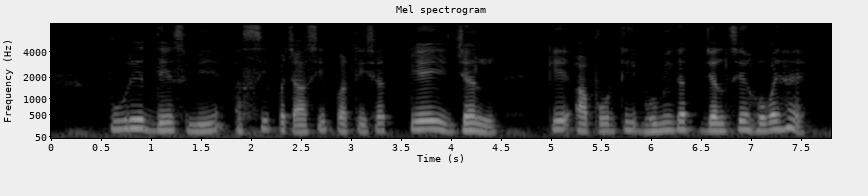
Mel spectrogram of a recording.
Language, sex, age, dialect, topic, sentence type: Magahi, male, 36-40, Southern, agriculture, statement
